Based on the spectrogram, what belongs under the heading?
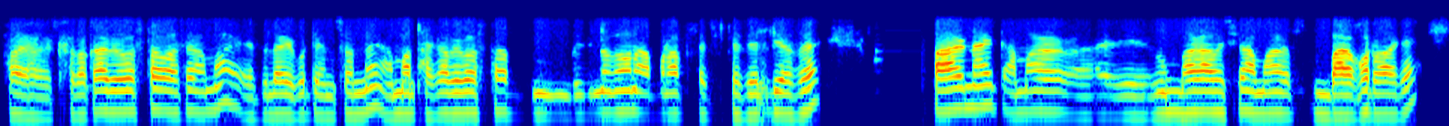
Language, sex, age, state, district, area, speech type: Assamese, male, 45-60, Assam, Nagaon, rural, conversation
